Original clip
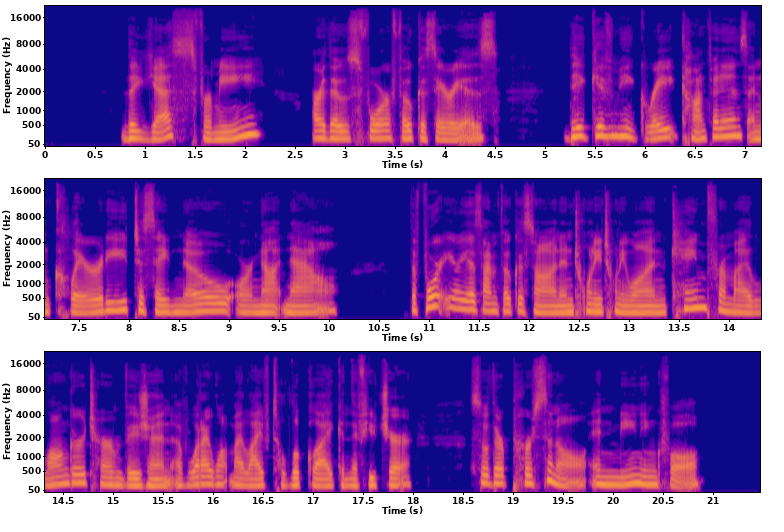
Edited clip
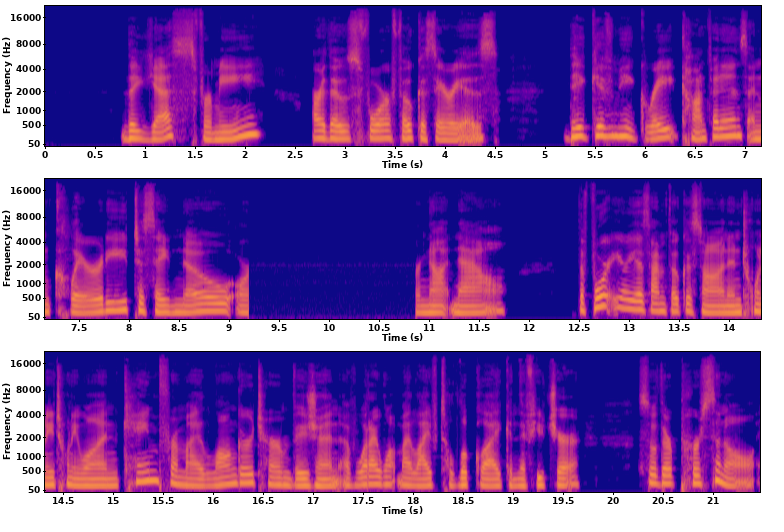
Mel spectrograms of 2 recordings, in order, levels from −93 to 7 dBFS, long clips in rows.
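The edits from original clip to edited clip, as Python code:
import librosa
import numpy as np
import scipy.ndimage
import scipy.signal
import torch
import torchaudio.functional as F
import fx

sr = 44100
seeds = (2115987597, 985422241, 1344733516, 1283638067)

y = fx.edit(x, sr, fx.insert_room_tone(at_s=9.2, length_s=1.68), tone=tone)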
